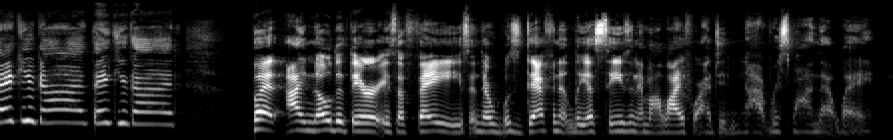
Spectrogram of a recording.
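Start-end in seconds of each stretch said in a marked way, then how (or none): 0.0-1.8 mock crying voice, very high and tearful. Retelling a moment of answered prayer: retelling own tearful thanks. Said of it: "then I'm really crying".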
